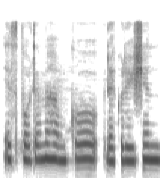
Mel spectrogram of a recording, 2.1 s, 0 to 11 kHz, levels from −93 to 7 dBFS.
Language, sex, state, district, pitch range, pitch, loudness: Hindi, female, Uttarakhand, Uttarkashi, 230-250 Hz, 245 Hz, -31 LUFS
